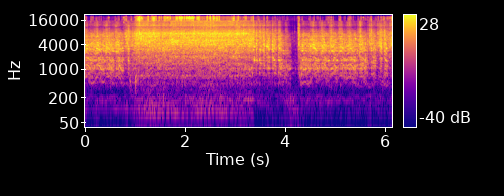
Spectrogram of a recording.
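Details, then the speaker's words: 1967 Chrysler Newport sitting for years, fuel not yet drawn from the tank, more fluid poured down the carb, a vacuum line still disconnected: starter cranks briefly, then the engine catches and keeps running with a rough, even idle. "All right. That's a starter. It runs."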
